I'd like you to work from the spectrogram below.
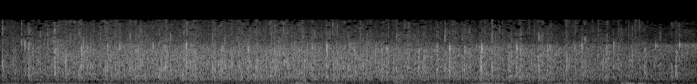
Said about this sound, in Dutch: Ja, we kunnen wel blijven klappen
